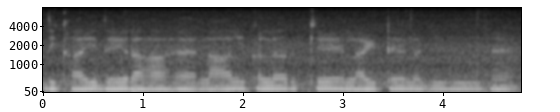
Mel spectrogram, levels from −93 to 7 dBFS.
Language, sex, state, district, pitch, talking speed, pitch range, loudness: Hindi, male, Chhattisgarh, Bilaspur, 120 Hz, 135 wpm, 115-120 Hz, -24 LUFS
